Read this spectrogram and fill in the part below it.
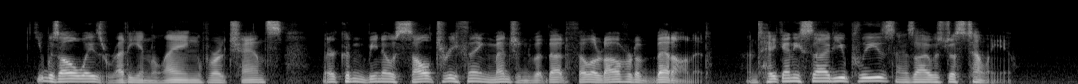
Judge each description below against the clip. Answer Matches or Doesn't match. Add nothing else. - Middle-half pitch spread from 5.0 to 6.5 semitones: Doesn't match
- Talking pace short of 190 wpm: Doesn't match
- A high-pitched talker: Doesn't match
